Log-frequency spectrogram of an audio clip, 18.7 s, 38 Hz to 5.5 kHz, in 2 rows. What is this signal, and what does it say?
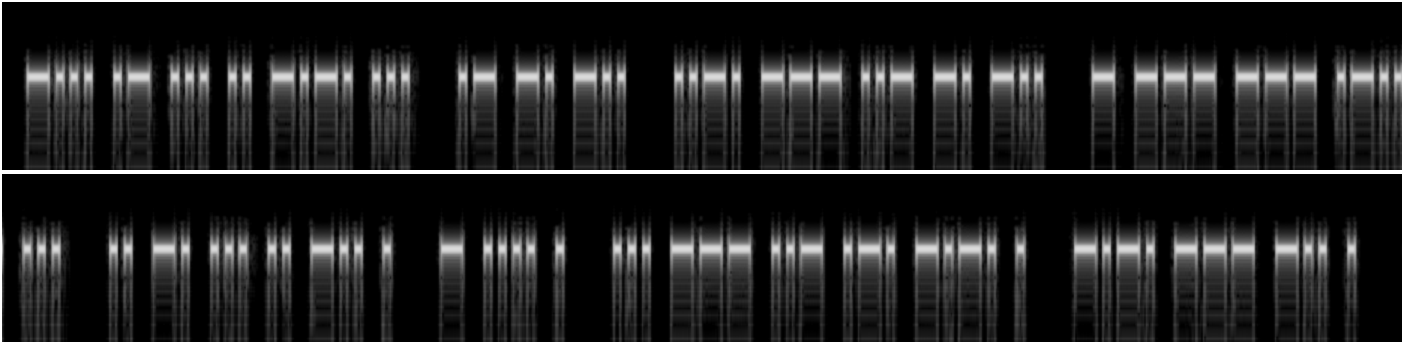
Morse code, heard as a keyed tone, about 25 wpm, 600 Hz. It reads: BASICS AND FOUND TOOLS INSIDE THE SOURCE CODE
